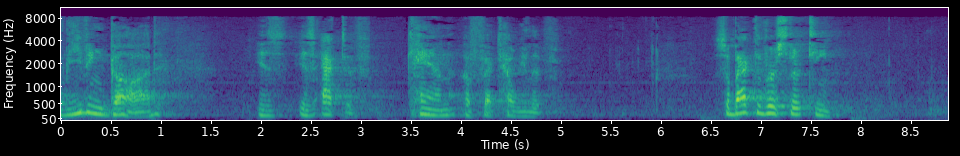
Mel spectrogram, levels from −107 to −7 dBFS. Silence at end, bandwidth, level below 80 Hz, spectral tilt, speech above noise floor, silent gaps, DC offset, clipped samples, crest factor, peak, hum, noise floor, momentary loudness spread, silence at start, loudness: 1.05 s; 8.4 kHz; -82 dBFS; -4 dB/octave; 33 dB; none; under 0.1%; under 0.1%; 24 dB; -14 dBFS; none; -69 dBFS; 22 LU; 0 s; -36 LUFS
